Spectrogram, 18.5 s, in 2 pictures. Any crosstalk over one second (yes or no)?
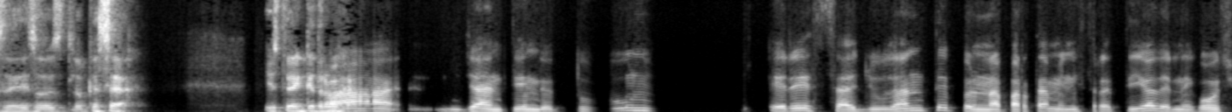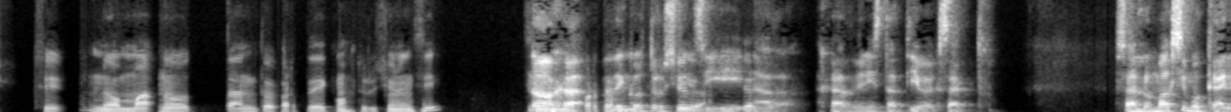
yes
